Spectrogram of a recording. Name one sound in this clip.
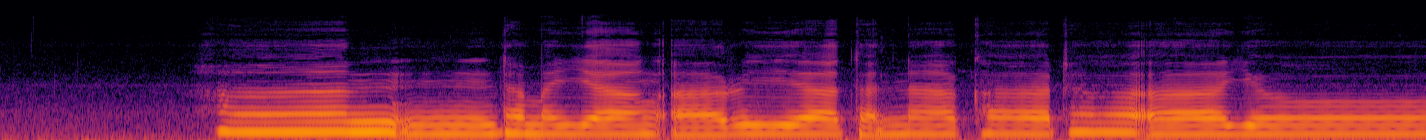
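A group of men chant together in a low, steady drone.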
